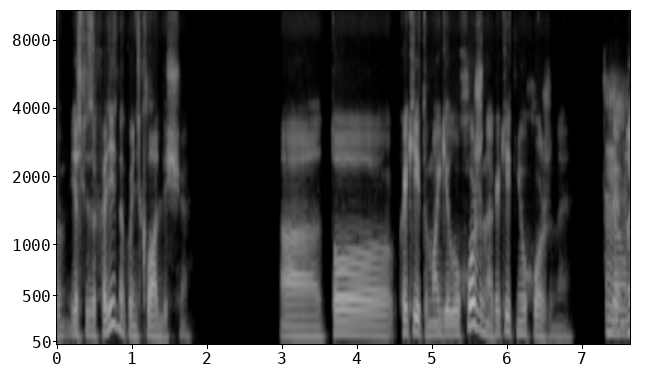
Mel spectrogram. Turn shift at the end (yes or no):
no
